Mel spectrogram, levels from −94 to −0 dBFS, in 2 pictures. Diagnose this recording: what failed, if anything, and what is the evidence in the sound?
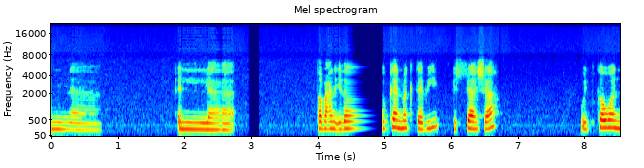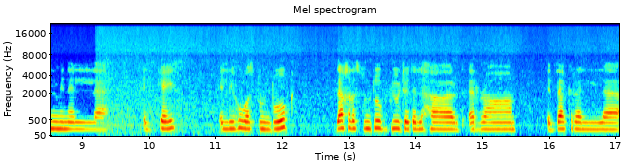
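Speech holds and drags at 2.47–2.57 s and again at 6.71–6.75 s, with a slight buzz or dip. These are short stalls from a late packet at the network stage: the jitter buffer ran dry and the receiver stretched the last sound by about 78 ms and 18 ms, then resumed with nothing lost.

The audio freezes twice: at 2.95–3.14 s the held sound decays into about 140 ms of silence, and at 4.44–4.98 s a longer fill of about 520 ms ends in about 160 ms of silence. Playback then picks up where it stopped. This is a call audio freeze, likely from packets held up in the network so the jitter buffer emptied, inserting gaps rather than dropping audio.

Background noise jumps by about 10 dB around 9 s and comes through with less reduction at first, then sinks gradually between 9.19 and 10.59 s. This is the noise suppressor catching up in call processing: its noise estimate lagged the rise and took about 1.4 s to adapt, finally cutting about 7 dB.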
